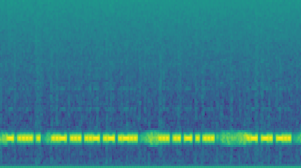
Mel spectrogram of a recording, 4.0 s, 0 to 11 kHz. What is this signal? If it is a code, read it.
Morse code, heard as a keyed tone, about 49 wpm, 600 Hz. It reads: THE USUAL SITES AND
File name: archived / CRSnet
